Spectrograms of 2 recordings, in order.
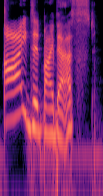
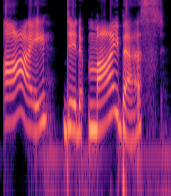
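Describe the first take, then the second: First: Slow, rising "I did my best" with "I" leaned on; mock the speaker's "I" slowly; mimicking stress on I. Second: Slow, heavy weight on "I" in "I did my best"; stress on I. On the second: Shown as a demonstration. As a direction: lean hard on the "I", drawn out slowly. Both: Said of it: "Notice the inflection on the word".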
